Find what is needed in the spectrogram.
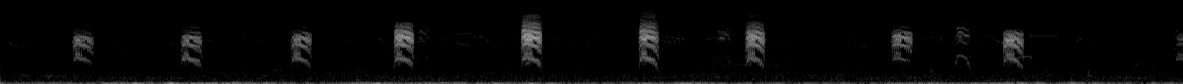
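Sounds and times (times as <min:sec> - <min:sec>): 
White-winged tern rasping call notes: 0:03.9 - 0:04.3, 0:05.2 - 0:05.4, 0:06.4 - 0:07.8, 0:08.9 - 0:10.4.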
